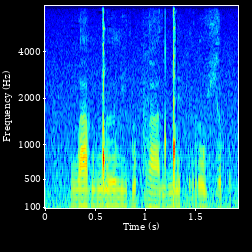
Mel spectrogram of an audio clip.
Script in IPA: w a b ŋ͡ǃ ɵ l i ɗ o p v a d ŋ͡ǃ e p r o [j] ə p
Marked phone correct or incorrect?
incorrect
